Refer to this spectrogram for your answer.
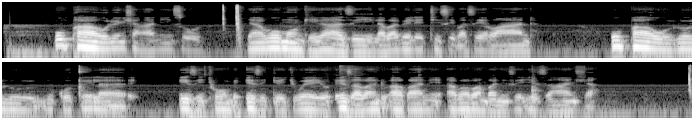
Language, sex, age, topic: North Ndebele, male, 25-35, health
